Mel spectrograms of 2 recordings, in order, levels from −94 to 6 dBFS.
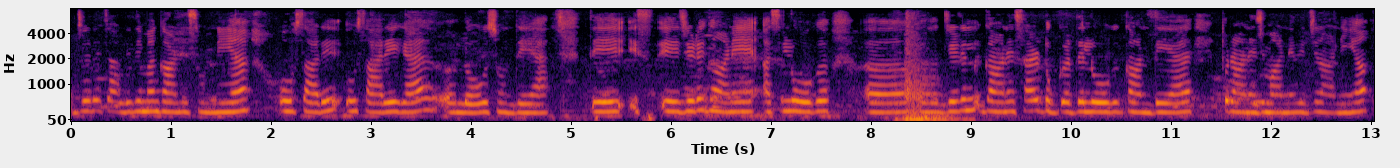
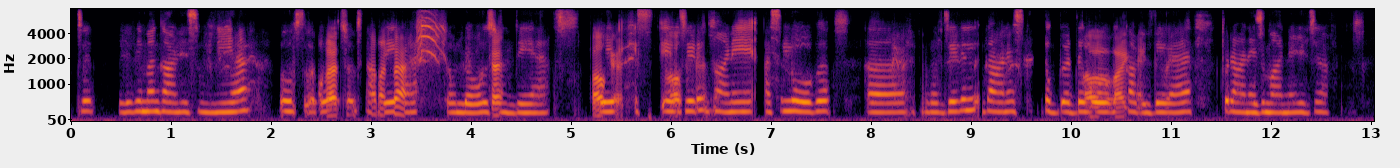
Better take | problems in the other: first | noise reduction (neural diffusion model UNIVERSE++)

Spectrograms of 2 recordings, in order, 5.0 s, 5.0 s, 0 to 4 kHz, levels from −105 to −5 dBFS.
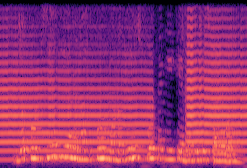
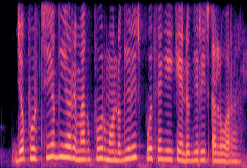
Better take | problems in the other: second | background sound (Trumpet); 2 dB below the speech // room echo; dies away in 0.6 s

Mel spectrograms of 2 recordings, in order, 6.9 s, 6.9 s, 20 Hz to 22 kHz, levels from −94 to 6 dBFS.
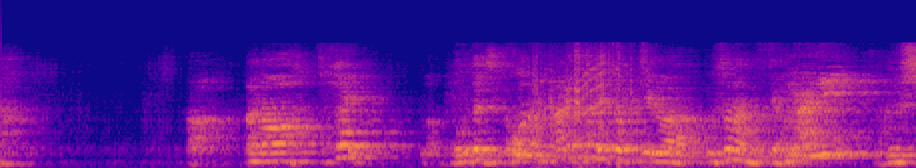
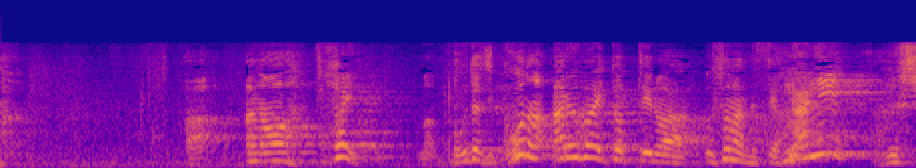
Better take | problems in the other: second | noise reduction (neural separator model SepFormer DNS4)

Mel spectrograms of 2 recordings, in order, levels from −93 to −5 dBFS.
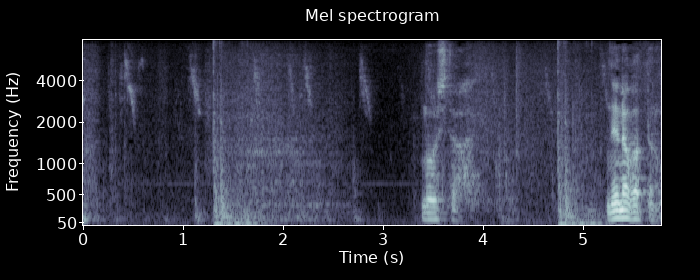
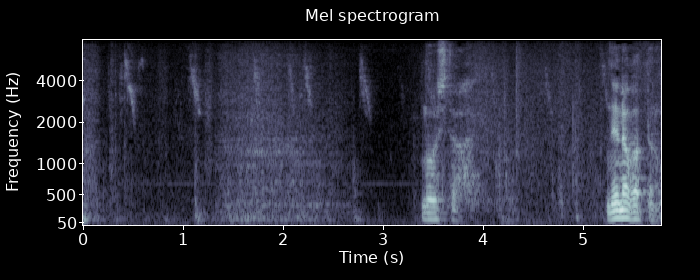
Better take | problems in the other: second | background sound (Slam); 13 dB below the speech

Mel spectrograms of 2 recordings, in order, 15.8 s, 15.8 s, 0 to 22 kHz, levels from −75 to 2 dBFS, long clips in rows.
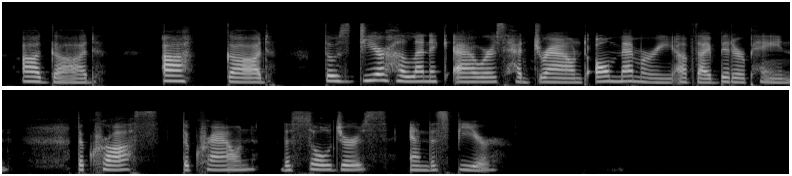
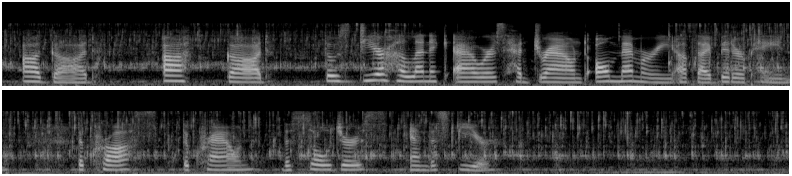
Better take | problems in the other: first | background sound (Trickle, dribble / Water tap, faucet); 12 dB below the speech

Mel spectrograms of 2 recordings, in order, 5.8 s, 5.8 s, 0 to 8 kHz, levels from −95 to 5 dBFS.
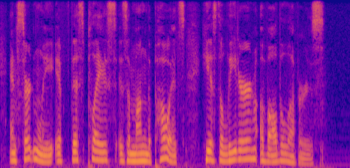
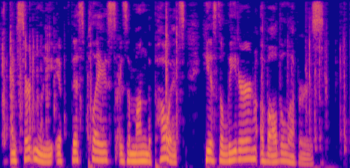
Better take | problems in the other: first | noise reduction (classical method Wiener filter)

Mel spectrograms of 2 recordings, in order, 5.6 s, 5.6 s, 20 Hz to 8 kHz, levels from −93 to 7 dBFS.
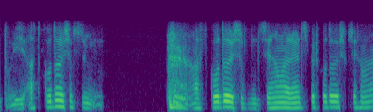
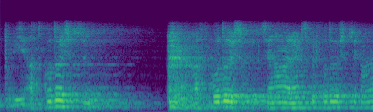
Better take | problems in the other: first | room echo; dies away in 2.4 s

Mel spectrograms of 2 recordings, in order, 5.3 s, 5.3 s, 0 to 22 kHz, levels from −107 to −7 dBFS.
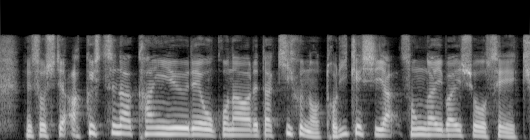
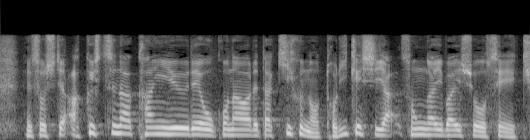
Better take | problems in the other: second | noise reduction (neural mask model DeepFilterNet 3)

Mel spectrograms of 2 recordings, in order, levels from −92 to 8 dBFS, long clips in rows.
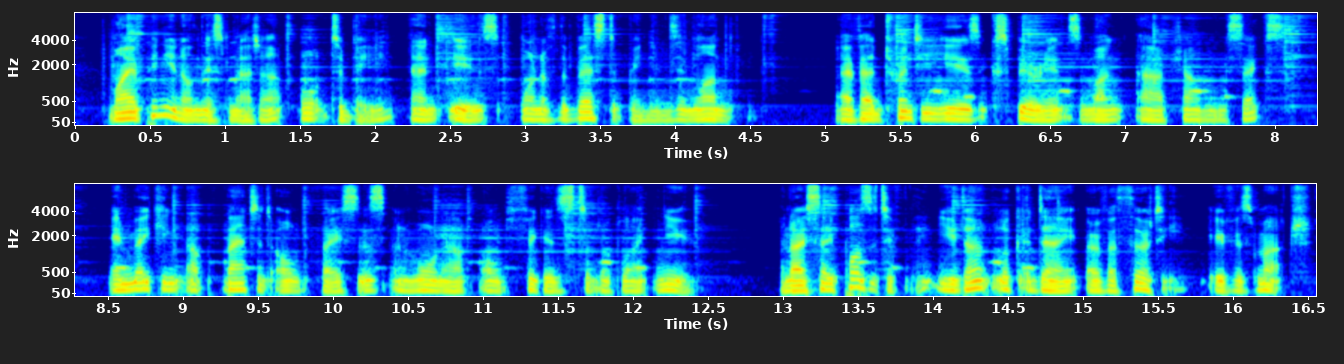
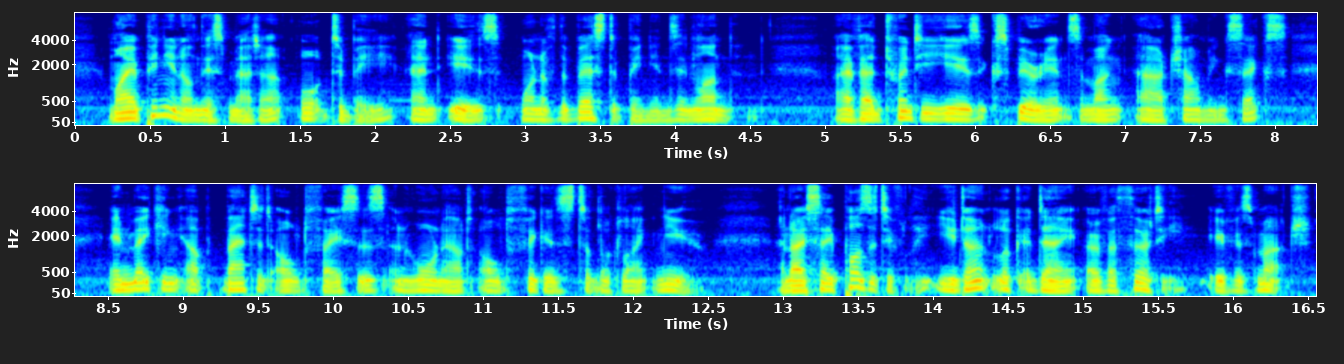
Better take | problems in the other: second | noise reduction (neural mask model RNNoise)

